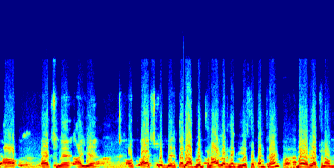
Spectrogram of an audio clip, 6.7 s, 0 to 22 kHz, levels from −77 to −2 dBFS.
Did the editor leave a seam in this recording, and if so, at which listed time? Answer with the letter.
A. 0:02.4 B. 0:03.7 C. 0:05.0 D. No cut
B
